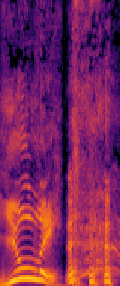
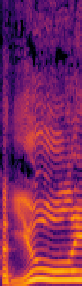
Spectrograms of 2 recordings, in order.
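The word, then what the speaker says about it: Jule: IT'S PRONOUNCED ULI. ULIE EISENBOOD.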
